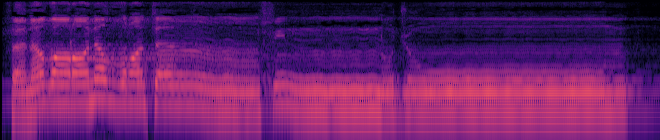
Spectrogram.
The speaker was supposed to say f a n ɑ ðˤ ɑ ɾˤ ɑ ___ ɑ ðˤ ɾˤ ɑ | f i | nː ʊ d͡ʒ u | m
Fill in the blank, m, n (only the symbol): n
